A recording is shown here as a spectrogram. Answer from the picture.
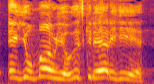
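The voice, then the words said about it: Put-on Brooklyn accent. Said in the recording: “he has like this Brooklyn accent”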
